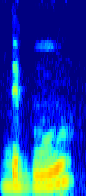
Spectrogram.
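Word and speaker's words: debut: Deo so it's just it's spelled as for anyone who's not Filipino watching it's the D Vu T but we pronounce it as Debo pertaining to the 18th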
